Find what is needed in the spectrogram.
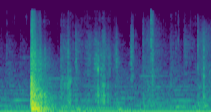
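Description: A single heavy thunk of a car door being shut, about a third of a second in, over steady background music.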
